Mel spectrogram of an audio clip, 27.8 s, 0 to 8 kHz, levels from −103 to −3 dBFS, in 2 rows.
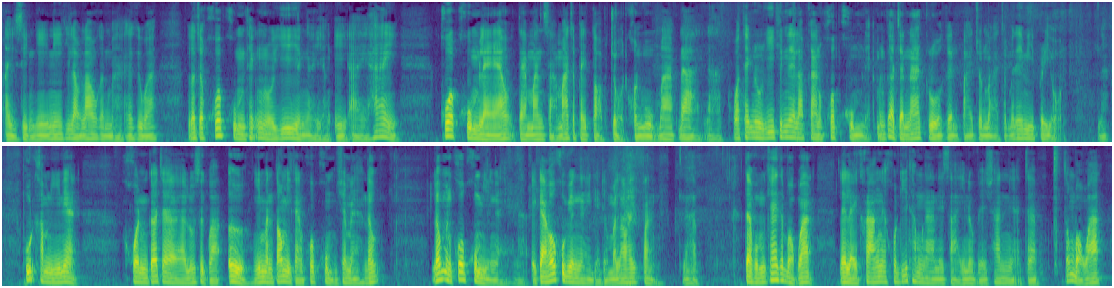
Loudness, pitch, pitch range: -21 LUFS, 85 Hz, 80-105 Hz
